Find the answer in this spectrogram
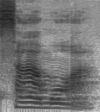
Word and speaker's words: Samoa: and I'm going to give you the correct pronunciation it's Sam war okay so I'm going to call it Sam or and Sam one's from here on out so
